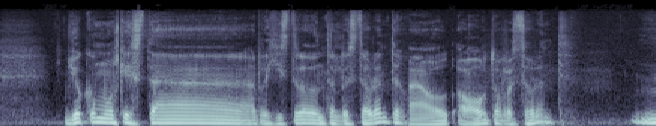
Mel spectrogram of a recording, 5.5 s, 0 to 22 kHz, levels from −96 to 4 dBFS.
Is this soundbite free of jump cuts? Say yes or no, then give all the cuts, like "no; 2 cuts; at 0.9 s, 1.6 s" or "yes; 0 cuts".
no; 2 cuts; at 1.0 s, 3.4 s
